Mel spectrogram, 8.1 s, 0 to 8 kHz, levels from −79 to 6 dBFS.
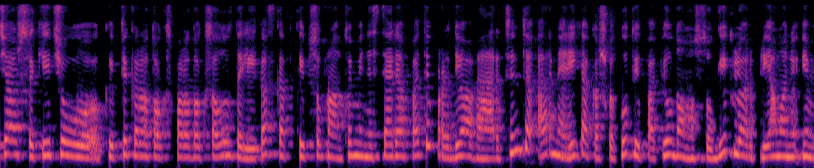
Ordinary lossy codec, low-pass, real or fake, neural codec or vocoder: MP3, 64 kbps; 7.2 kHz; fake; vocoder, 44.1 kHz, 128 mel bands every 512 samples, BigVGAN v2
